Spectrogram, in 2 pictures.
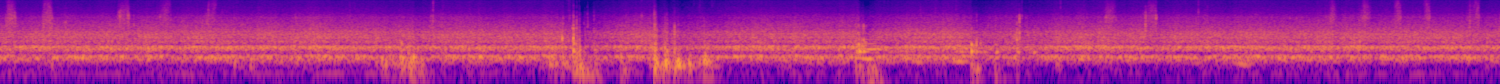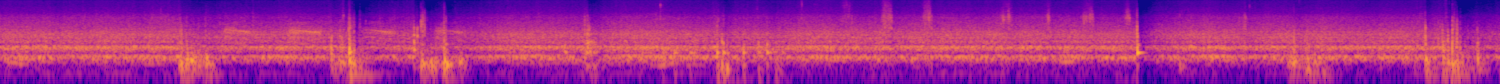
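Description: Wooden hive frames knock and scrape now and then.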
